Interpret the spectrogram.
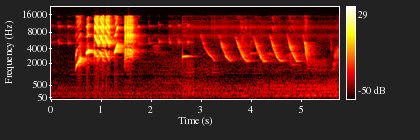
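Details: Orange-headed thrush song meant to coax silent birds into singing: a dense, harsh, chattering burst, then a series of about seven clear, downward-slurred whistles repeated several times a second.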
